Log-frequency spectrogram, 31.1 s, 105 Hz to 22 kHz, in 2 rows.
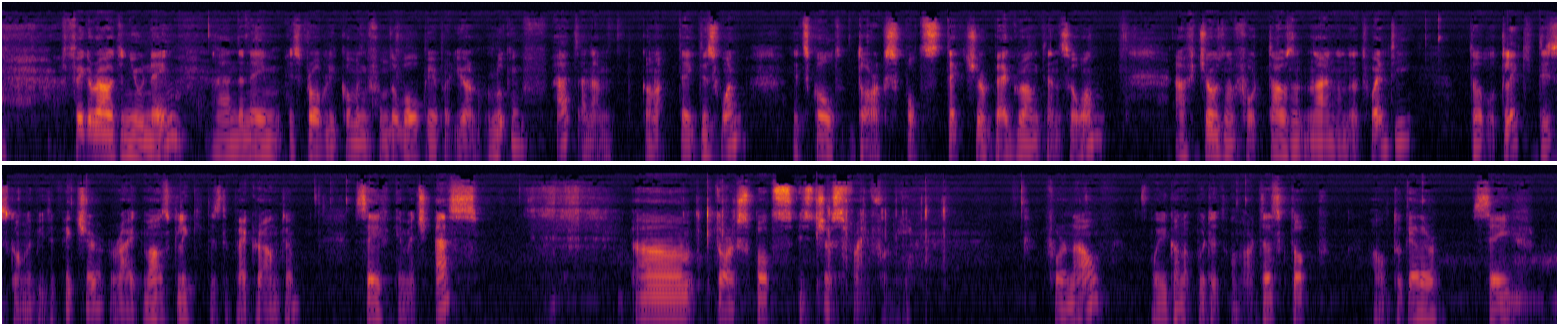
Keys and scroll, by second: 22.1-25.2 typing.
